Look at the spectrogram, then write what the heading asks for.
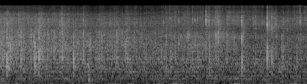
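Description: Eggs frying in a pan give a steady, crackling sizzle that stays fairly even throughout, with scattered sharper pops and spits and no voices.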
